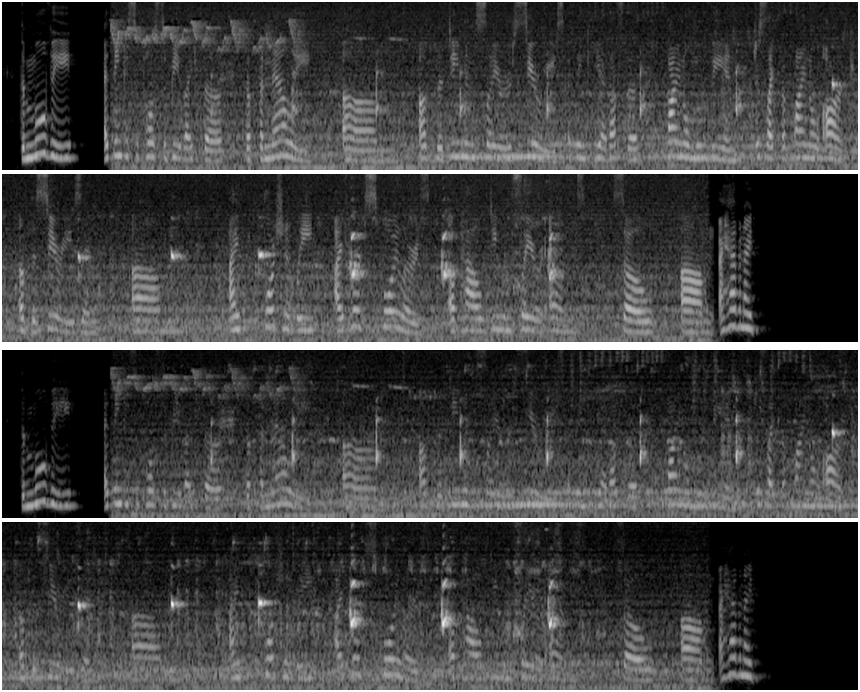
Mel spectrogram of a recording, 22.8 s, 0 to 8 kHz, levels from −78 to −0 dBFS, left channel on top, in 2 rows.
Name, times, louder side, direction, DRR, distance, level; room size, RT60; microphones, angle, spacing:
voice 1, 0.2-0.9 1.4-4.1 4.5-5.3 5.6-12.7 13.1-13.9 14.4-19.2 19.6-20.1 20.5-21.4, left 5 dB, 50° left, 0.4 m, -33 dB
sound 1, 1.4-20.8, left 1 dB, 90° left, 1.2 m, -38 dB
sound 2, 2.2-20.0, right 6 dB, 30° right, 0.5 m, -30 dB
9.3 x 4.2 x 7.2 m
head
